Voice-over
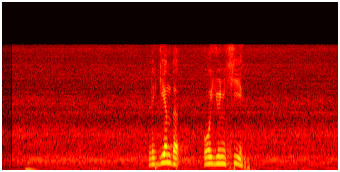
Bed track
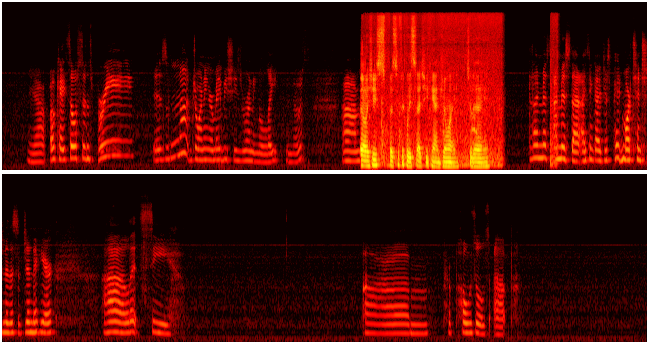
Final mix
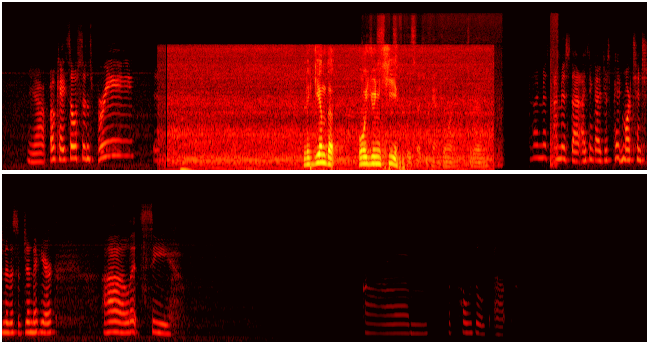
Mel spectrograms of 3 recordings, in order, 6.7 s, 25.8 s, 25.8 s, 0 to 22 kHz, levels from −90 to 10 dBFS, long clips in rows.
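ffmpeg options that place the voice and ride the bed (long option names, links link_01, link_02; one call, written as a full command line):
ffmpeg -i stem1.wav -i stem2.wav -filter_complex "[0:a]adelay=3100,volume=3dB[link_01];[1:a]volume=15.5dB,afade=type=out:start_time=2.93:duration=0.21:silence=0.0944061,afade=type=in:start_time=10.57:duration=1.02:silence=0.16788,afade=type=out:start_time=16.41:duration=2.28:silence=0.0841395[link_02];[link_01][link_02]amix=inputs=2:normalize=0" out.wav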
